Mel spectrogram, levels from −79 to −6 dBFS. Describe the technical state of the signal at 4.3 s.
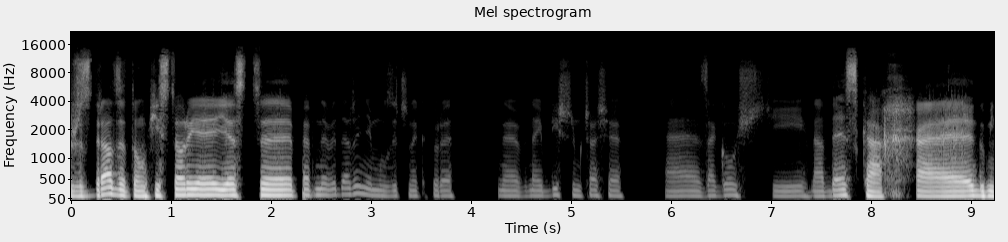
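At 4.3 s the speech signal is intact, with no technical fault present at that moment.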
